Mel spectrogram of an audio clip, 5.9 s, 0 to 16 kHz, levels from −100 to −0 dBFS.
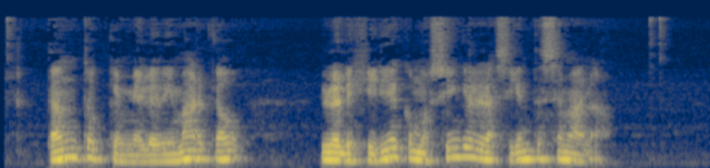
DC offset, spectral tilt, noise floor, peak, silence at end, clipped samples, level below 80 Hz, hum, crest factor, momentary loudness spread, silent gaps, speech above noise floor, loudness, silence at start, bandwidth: under 0.1%; -7 dB/octave; -64 dBFS; -2 dBFS; 0.9 s; under 0.1%; -54 dBFS; none; 20 dB; 8 LU; none; 43 dB; -23 LUFS; 0.4 s; 11.5 kHz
